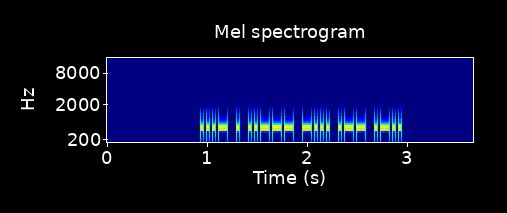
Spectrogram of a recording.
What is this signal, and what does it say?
Morse code, heard as a keyed tone, about 38 wpm, 700 Hz. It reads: VE2BWL
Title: Call Signs - 40wpm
